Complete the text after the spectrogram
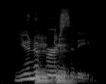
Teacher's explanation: secondary stress on the first syllable and primary stress on the third syllable. · Then we have the N consonant sound and the schwa in the second syllable, which is unstressed. So the tongue tip will go to the roof of the mouth for the N.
